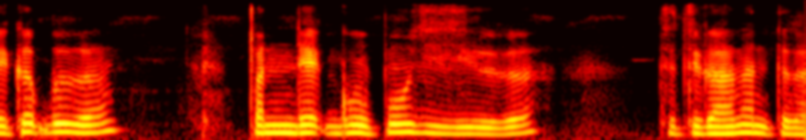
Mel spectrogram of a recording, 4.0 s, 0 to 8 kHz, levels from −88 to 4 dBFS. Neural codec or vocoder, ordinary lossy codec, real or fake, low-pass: codec, 16 kHz, 4 kbps, X-Codec, HuBERT features, trained on general audio; none; fake; 7.2 kHz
